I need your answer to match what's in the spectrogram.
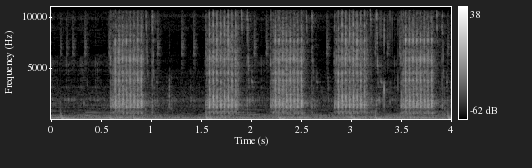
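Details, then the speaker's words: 3DO console disc drive that would not read CDs after about 5 years unused. It now reads the game and cycles but is still noisy, with hissy grinding bursts about once a second, one per laser sled pass. "It does read the game. I'm getting killing time. It's still noisy though. But it is cycling."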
